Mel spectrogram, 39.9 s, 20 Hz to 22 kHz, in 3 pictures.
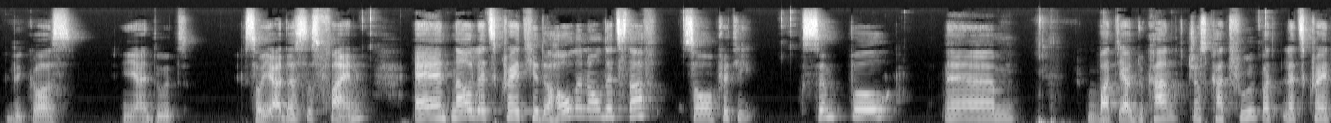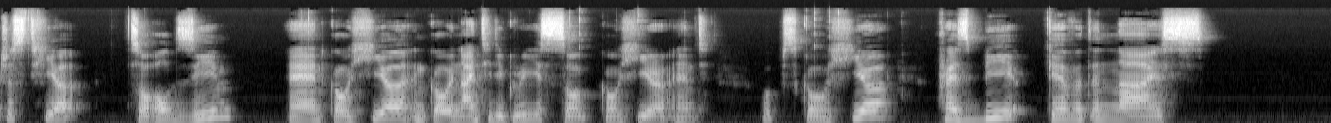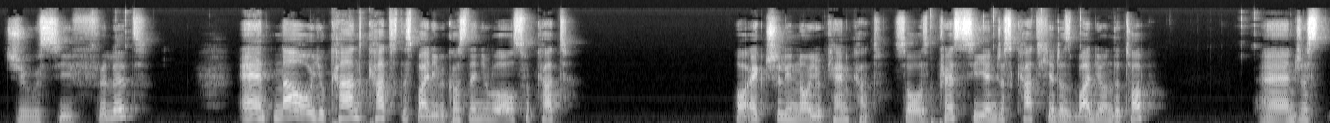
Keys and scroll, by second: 4.7 e, 12.0 a, 14.3 Escape, 14.3 a, 14.7 alt+z, 20.2 ctrl+z, 22.8 b, 29.7 c, 34.5 Escape, 35.8 c, 37.6 Tab, 38.2 Tab, 38.6 Tab, 39.2 typing.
